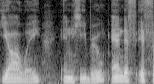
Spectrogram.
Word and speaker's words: Yahweh: believe that the name of god was originally pronounced yahweh in hebrew and if if um if it's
